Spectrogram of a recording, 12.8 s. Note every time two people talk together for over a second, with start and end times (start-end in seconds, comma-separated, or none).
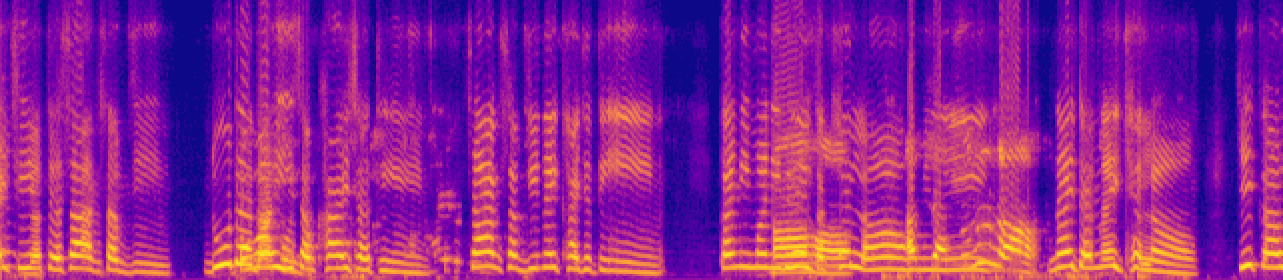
7.7-9.9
